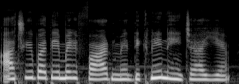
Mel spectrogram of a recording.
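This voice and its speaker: A stern, protective young CEO, as a woman narrator puts him on for a dubbed drama recap. The voice sits high and mellow and sounds curt and scolding. It is recorded dry and close, with faint music behind. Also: a little fast, no echo, close to an everyday voice.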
